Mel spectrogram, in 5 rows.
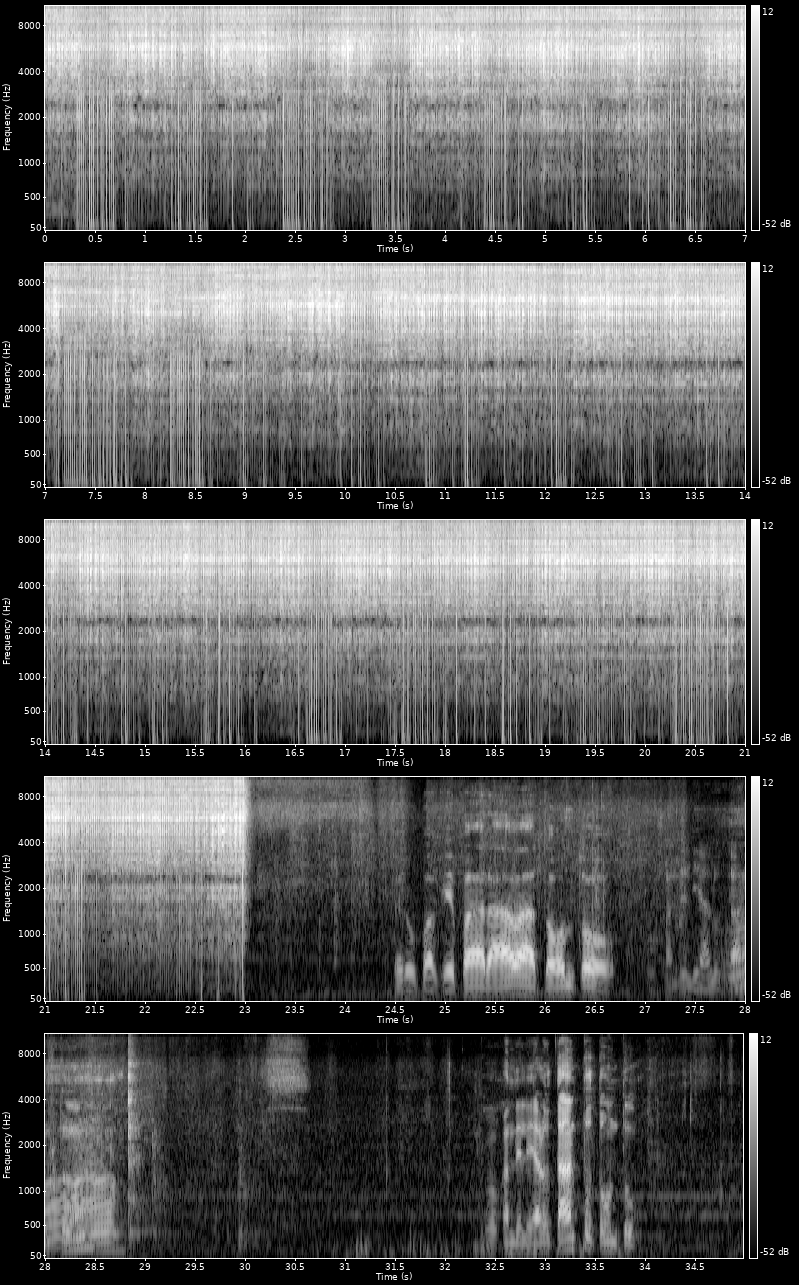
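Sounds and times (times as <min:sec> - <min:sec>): welding arc crackling: 0:00.0 - 0:23.1.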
